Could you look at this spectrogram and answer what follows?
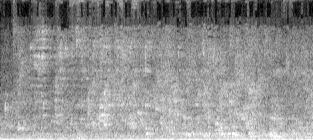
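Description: Kombucha being poured for a second ferment, a steady trickle of liquid running continuously at a low, even level with no voices.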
